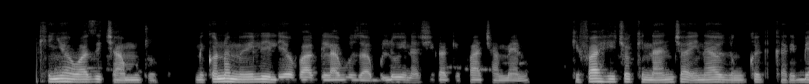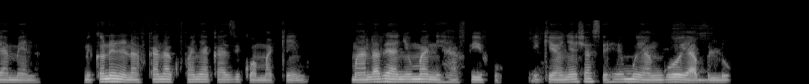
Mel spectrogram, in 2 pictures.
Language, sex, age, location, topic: Swahili, male, 18-24, Kisumu, health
